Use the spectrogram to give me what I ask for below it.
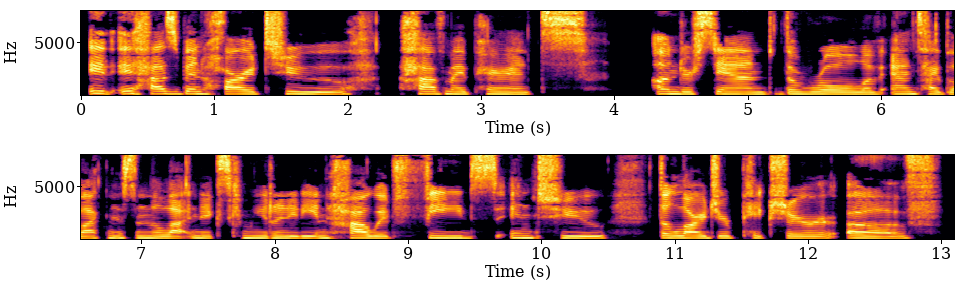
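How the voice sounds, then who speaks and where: A woman's voice: mid-range voice, a little mellow, dry recording, studio quality. A young adult woman from Venezuela, raised in Miami, speaking reflectively as a bookstore founder and dropping Spanish words into her English. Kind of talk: personal interview testimony.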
